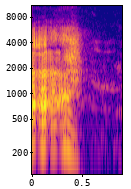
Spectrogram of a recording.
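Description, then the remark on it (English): A person's voice imitates a goat's bleat: one loud, wavering cry lasting about half a second, then dropping away to quiet background. “See, when God told him, you go and kill everything out there. Kill goats. And all of a sudden he hears the”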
